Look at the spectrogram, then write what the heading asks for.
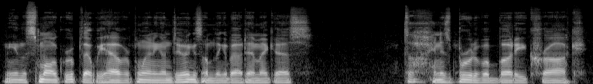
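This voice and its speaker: A male actor plays a lonely orphaned rich boy in an audio drama. The voice is lowish and introspective, earnest but hesitant. The recording is dry and close. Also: level tone, brisk, dry recording, close to an everyday voice. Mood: confiding.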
